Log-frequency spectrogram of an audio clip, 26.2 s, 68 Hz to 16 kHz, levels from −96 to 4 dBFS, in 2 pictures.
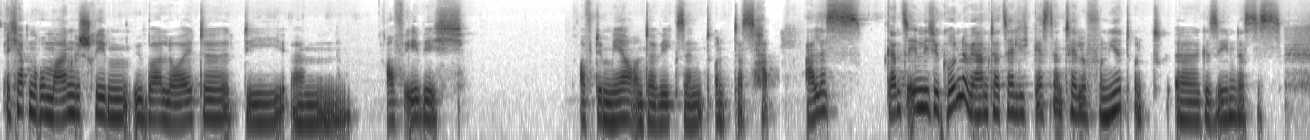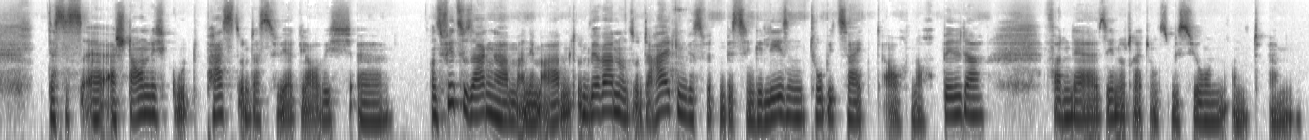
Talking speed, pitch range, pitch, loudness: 165 wpm, 155-195 Hz, 170 Hz, -19 LUFS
